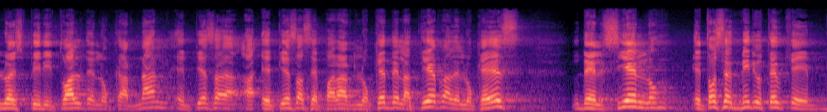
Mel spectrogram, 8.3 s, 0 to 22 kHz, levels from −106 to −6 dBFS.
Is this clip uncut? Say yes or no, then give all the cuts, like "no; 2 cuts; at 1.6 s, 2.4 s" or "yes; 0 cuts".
yes; 0 cuts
